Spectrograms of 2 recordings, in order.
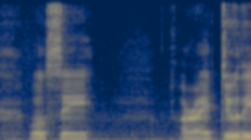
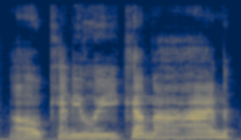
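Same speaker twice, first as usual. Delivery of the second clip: cheering; 8 semitones higher, slower than usual. Real, not acted. Cheering a teammate on.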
